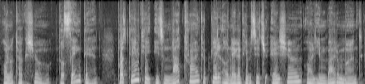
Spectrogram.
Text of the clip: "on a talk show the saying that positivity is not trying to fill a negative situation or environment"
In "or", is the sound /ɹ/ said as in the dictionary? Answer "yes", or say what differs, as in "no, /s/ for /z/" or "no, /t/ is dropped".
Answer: no, /l/ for /ɹ/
